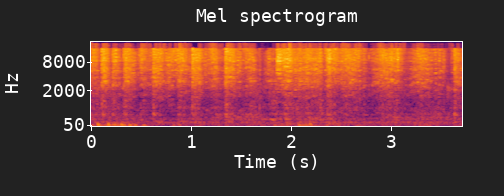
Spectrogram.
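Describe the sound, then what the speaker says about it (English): Pumpkin bread batter with eggs is stirred in a bowl, giving a continuous close, soft scraping and swishing with a quiet thud now and then. "So I'm going to mix all of that up really good here."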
